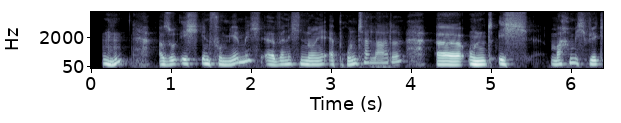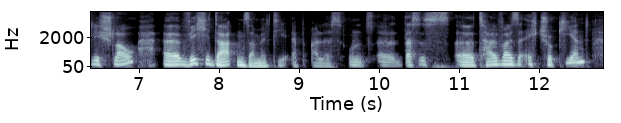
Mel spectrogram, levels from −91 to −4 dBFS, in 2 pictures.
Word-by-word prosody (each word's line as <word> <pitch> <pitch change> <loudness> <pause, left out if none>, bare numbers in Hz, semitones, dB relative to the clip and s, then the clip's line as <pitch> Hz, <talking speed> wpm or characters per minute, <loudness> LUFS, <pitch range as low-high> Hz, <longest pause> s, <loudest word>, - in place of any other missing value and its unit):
Mhm, 145 -6 +2 0.4
also, 140 +3 -1
ich 170 0 -3
informiere 160 +1 0
mich, 285 +4 -5
äh, 135 -2 0
wenn 145 +1 0
ich 155 +1 -6
'ne 155 - +1
neue 140 +4 0
App 140 -4 -8
runterlade. 115 -5 -4 0.4
Äh, 135 -2 +7
und 140 +1 +5
ich 155 -1 -1 0.3
mache 150 +7 -3
mich 160 -4 -7
wirklich 150 -3 -1
schlau. 155 - +1 0.3
Äh, 130 0 +6
welche 165 +5 +2
Daten 125 -1 +4
sammelt 90 -1 -2
die 110 - -13
App 100 -1 -15
alles? 90 -3 -11
Und, 115 -1 -10
äh, 115 -2 -8
das 120 +1 -3
ist, 70 - -6
äh, 110 -3 +2
teilweise 135 +3 +1
echt 145 - -6
schockierend. 135 - -1
140 Hz, 160 wpm, -24 LUFS, 120-155 Hz, 0.4 s, Äh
